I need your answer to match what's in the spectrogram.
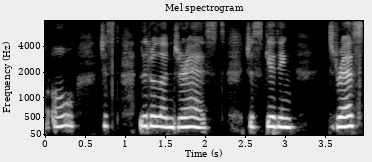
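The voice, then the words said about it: Put-on Quebecois French accent. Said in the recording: “that little Quebecois accent”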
